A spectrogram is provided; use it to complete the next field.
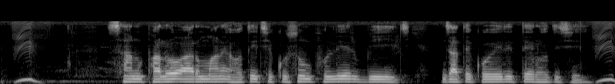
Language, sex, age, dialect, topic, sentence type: Bengali, male, 18-24, Western, agriculture, statement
